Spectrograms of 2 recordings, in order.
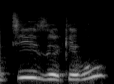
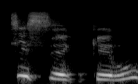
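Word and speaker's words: תזכרו: Lorsqu'on arrive au mot Tiz Keru, il faut bien prononcer le Zayin. Et pareil dans le mot Uzechartem. C'est un Zayin. Shelo Tidme Kriyata le Samer. Parce que si tu ne prononces pas le Zayin, on va le confondre avec un Samer. Et donc ça va changer le sens.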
